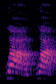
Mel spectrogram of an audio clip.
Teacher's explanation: हमारा ओठ काम करता है, दांत और ओठ। तो क्या हो गया, दंत ओष्ठ।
